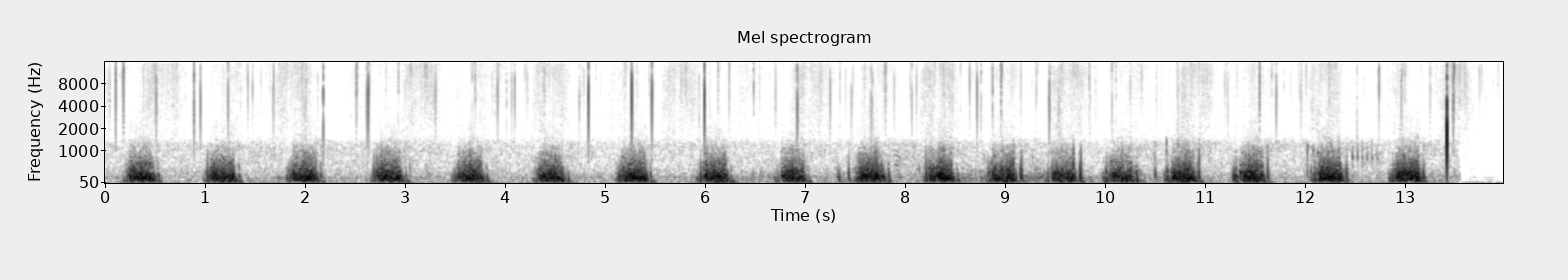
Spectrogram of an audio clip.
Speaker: Interventricular septal defect recorded in the fourth intercostal space on the left side of the sternum. The heart sounds are drowned in a rough systolic murmur.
